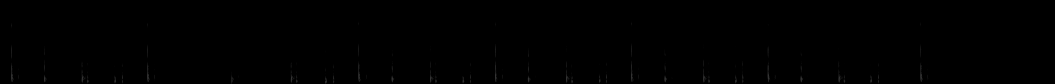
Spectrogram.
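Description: Footsteps tap in a quick, steady walk.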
